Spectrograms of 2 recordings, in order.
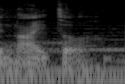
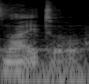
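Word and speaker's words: Nyto: I know that I think they're pronounced Nitos, but I don't really like that pronunciation. So sorry if anyone disagrees, but because in the Japanese voice lines from Nito's, they say Naito. So I'm certain it's Naito, but I don't like how it sounds.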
